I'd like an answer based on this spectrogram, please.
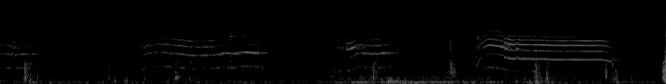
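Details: Two stray orange tabby cats in a residential area came out to welcome a familiar person. Three meows: a drawn-out rising-falling one, a short chirp, then a long level meow, with faint low rumbling underneath.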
